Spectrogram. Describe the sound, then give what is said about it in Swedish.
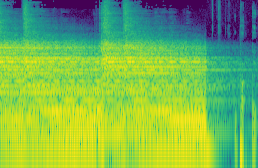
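An electric guitar played with a clean tone through a clean boost pedal rings out loud, a few strummed chords sustaining for about three seconds before being cut short, followed by a couple of soft muted plucks. “Nu kör vi i alla fall clean boost då.”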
